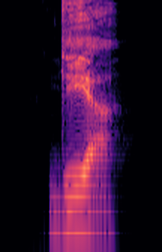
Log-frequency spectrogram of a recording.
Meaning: throwing spear used by Germanic peoples
- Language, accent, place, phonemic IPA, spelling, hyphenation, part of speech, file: German, Germany, Berlin, /ɡeːɐ̯/, Ger, Ger, noun, De-Ger.ogg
